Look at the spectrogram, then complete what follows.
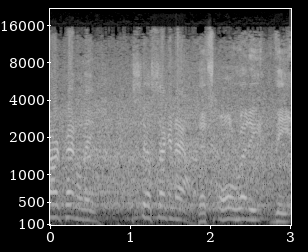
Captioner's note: booing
